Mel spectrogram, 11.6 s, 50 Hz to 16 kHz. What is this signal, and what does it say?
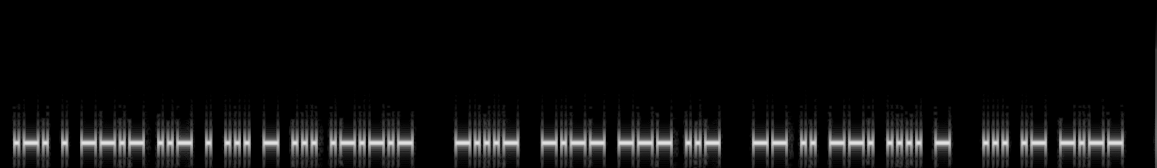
Morse code, heard as a keyed tone, about 25 wpm, 600 Hz. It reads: REQUESTS. <BT> YOU MIGHT SAY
